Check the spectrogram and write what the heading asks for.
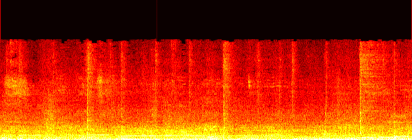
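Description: Busy shopping-mall ambience: background music playing over distant voices, with a steady low rumble throughout.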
